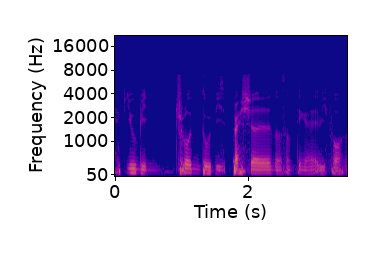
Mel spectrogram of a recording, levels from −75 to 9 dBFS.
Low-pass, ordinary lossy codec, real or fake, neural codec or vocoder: 7.2 kHz; none; real; none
